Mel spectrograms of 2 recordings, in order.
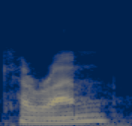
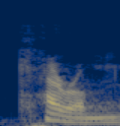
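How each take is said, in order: First: The stress is on the last syllable. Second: The stress is on the first syllable. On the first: The speaker calls it wrong. "not keram" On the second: The speaker calls it right. "that's accenting the ke"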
